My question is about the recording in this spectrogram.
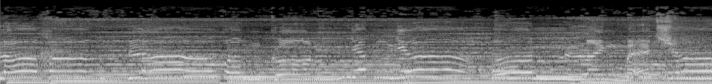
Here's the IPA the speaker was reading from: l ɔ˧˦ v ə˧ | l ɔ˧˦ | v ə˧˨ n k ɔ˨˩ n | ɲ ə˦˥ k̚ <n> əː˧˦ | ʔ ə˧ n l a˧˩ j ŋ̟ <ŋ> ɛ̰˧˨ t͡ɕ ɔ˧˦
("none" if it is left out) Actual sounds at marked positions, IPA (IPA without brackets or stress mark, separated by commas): ɲ, m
